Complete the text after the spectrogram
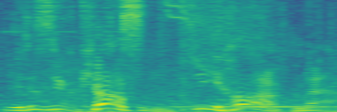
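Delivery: put-on high, loud Eastern European accent; hammed-up Eastern European cousin boast; Roman Bellic. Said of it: "my Eastern European accent".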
